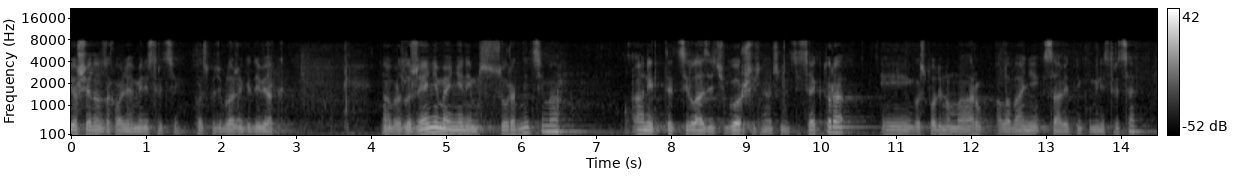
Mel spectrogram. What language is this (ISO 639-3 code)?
hrv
